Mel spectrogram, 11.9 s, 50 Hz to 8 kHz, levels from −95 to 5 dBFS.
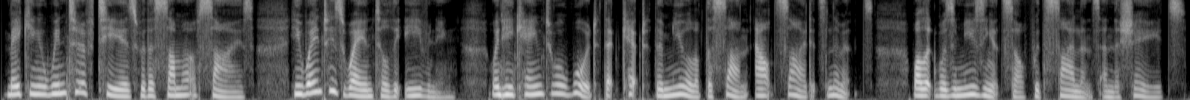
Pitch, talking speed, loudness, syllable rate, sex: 200 Hz, 215 wpm, -19 LUFS, 5.6 syllables/s, female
